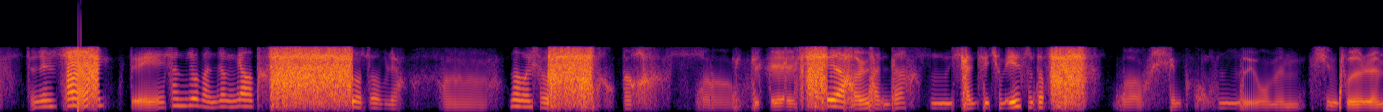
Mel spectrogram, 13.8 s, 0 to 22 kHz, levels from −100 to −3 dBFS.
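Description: A speech recording passed through an LPC-10 vocoder at 2.4 kbit/s, and the coding damage is heavy. The voice is resynthesised from a short all-pole vocal tract model excited by either a pulse train or noise, giving a buzzy, robotic tone with nothing above about 3.8 kHz. From 0.61 to 1.06 s there is a wireless microphone noise hit. A fade in the analogue FM radio link lets receiver noise rise, heard as a brief swish of static over the voice.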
